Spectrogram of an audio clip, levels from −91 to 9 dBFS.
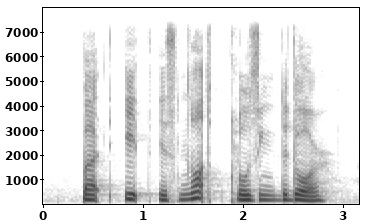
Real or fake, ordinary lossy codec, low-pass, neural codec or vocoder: real; none; 7.2 kHz; none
